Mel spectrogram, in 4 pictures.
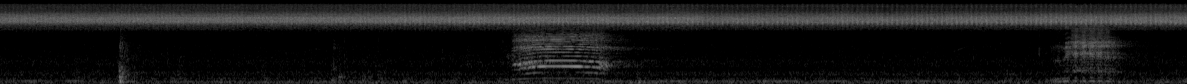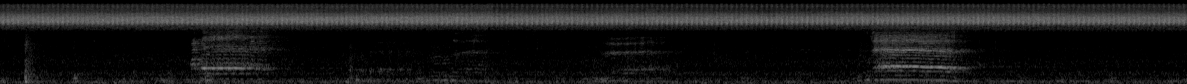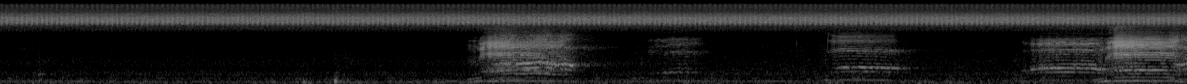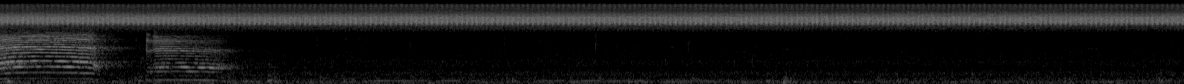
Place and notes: Seliste crickets and sheep
local sheep calling among the evening crickets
